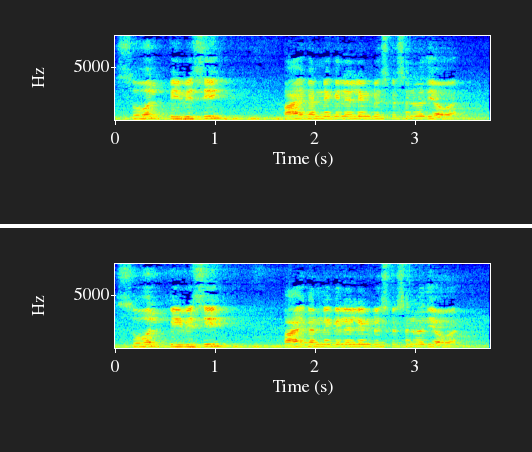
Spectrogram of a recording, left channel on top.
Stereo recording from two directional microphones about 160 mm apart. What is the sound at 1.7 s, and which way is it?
A man's voice, 10° left (ahead or behind).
